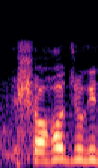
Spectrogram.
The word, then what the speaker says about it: সহযোগী: আর যেহেতু এখানে হসন্ত নাই তাহলে সাহাযোগী। এইভাবে উচ্চারণটা হবে।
